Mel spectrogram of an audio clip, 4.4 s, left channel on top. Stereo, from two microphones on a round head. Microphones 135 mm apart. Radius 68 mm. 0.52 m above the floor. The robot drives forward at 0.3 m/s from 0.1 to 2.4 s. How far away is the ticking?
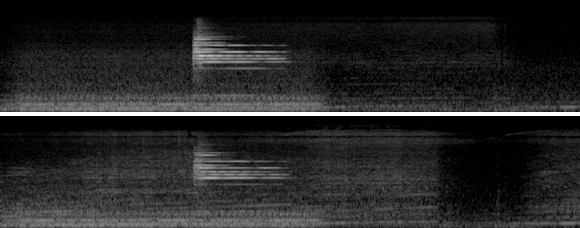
No ticking in this recording.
